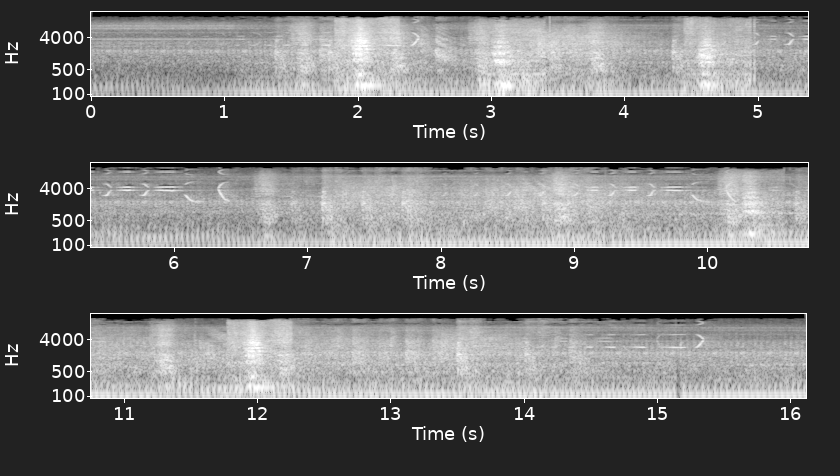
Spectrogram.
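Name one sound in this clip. A steam locomotive chugs and puffs steadily.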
